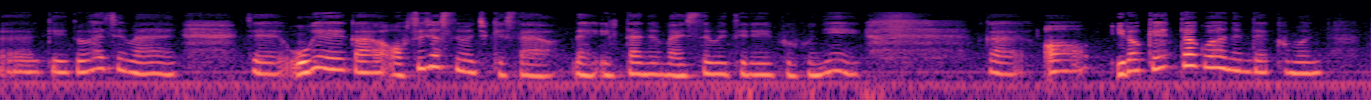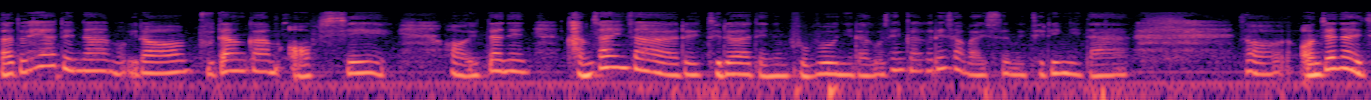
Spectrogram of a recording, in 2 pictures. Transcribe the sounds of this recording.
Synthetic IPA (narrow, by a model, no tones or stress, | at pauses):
ʌkedoɦad͡ʑimanid͡ʑe̞oɦe̞ɡaʌp̚s͈ɯɕʰʌs͈ɯmjʌnt͡ɕo̥kʰe̞s͈ʌjone̞iɭt͈anɯnmaɭs͈ɯmɯɭtɯɾinpubuɲi | k͈aʌiɾʌkʰe̞het̚t͈aɡohanɯnde̞kɯmʌnː | adoɦe̞jadwe̞namwʌiɾʌnpudaŋɡamʌp̚ɕ͈iʌiɭt͈anɯnkamsʰainsʰaɾɯɭtɯɾjʌjadwe̞nɯnpubuɲiɾaɡosʰe̞ŋɡaɡɯɭhe̞sʰʌmaɭs͈ɯmɯɭtɯɾimɲida | sʰʌʌ̰nd͡ʑe̞naid͡ʑ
